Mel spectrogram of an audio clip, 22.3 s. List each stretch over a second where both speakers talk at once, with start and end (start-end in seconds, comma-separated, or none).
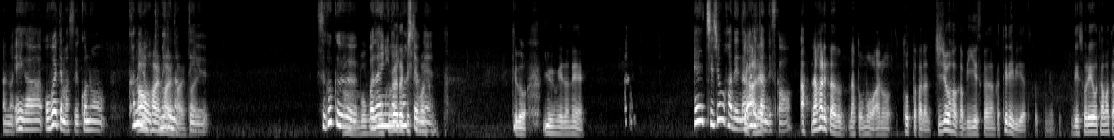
2.7-4.0, 6.8-8.6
